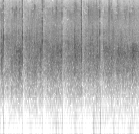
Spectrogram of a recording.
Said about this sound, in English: And then for everybody else that's watching, we're going to give you a big warm round of applause and say thank you for joining us online.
